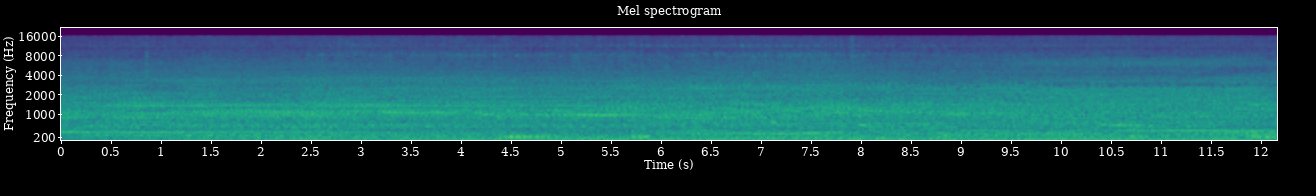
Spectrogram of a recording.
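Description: Two Millat Massey Ferguson tractors' diesel engines running hard together under load in a head-to-head power contest: a steady low drone that grows louder about two seconds in.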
